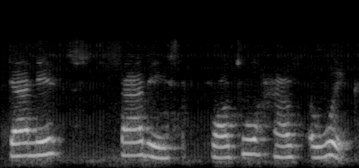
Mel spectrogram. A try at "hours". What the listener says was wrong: Hours, cái này không phải how đâu. Từ này là hour. Nhưng mà ở đây là hours.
